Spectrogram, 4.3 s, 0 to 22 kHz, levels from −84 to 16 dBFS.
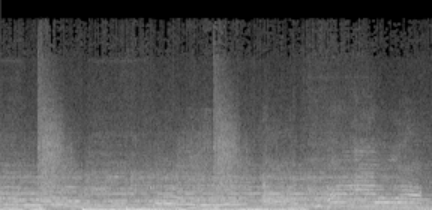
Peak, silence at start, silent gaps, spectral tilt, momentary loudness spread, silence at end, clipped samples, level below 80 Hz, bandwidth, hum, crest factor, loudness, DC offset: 0 dBFS; 0 s; none; -5 dB/octave; 1 LU; 0 s; under 0.1%; -14 dBFS; 20 kHz; none; 8 dB; -8 LUFS; under 0.1%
